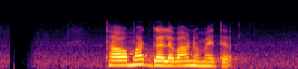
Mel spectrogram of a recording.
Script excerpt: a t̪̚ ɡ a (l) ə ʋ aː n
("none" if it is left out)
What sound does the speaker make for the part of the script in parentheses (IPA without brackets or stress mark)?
l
